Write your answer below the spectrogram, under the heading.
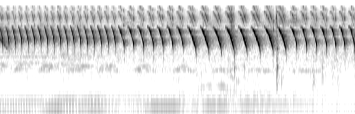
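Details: Canary singing a speedy, tightly packed training song: a rapid rattle of high repeated notes that broadens into falling sweeps, with a low steady hum beneath.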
